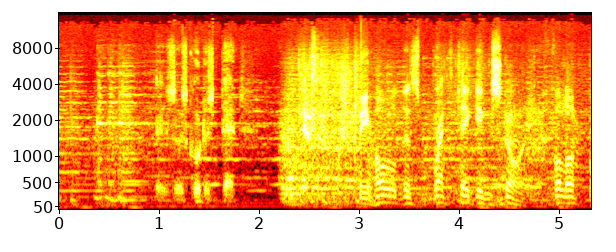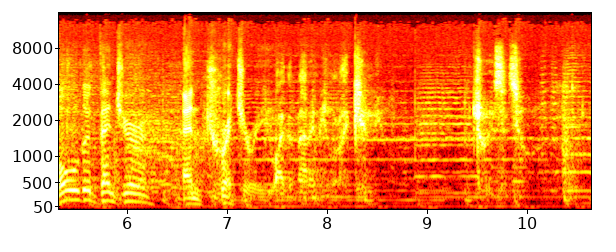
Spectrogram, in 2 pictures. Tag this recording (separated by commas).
Speech, Music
